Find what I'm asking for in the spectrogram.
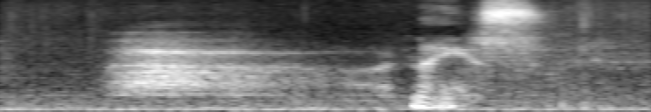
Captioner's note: exhales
